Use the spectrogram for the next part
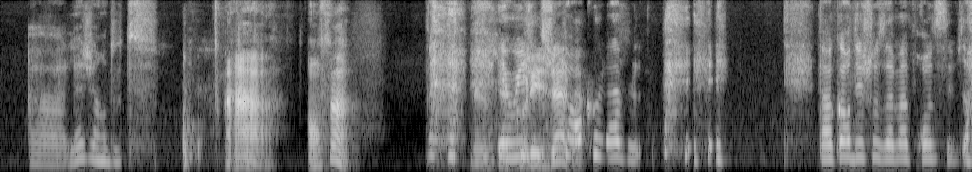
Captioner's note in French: rires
